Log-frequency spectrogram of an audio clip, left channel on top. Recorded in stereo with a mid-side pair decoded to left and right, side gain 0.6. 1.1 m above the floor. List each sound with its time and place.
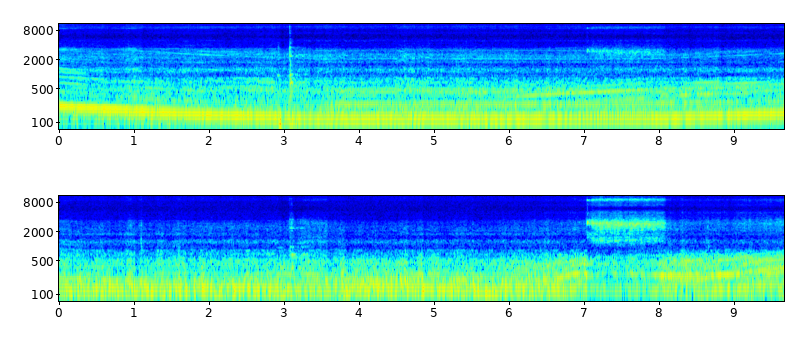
2.9 s a cupboard door: 60° left, 3.5 m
